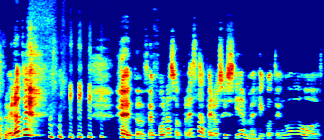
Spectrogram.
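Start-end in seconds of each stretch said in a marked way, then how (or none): 0.0-0.4 loud startled wait-what with a laugh; surprised. Retold or imitated. Author spotting her novel on the list, loud laughing surprise. 0.5-1.8 bright burst of laughter; real laugh. Real, not acted. Laughs at the surprise.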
